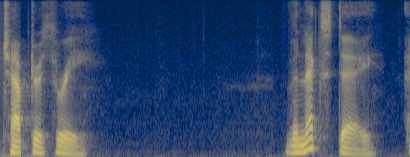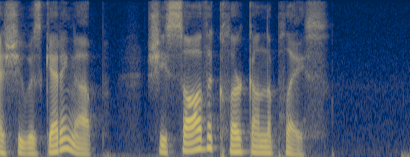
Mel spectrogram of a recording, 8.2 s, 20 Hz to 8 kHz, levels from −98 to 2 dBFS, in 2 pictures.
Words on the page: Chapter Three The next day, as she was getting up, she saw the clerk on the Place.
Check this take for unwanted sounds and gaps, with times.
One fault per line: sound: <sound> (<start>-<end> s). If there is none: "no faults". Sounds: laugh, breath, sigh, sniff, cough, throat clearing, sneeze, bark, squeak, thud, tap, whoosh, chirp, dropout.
no faults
